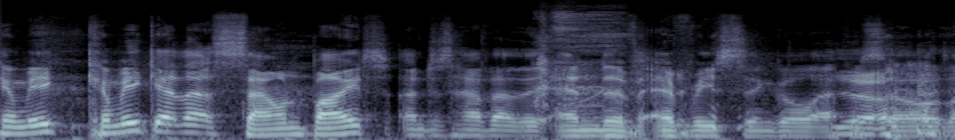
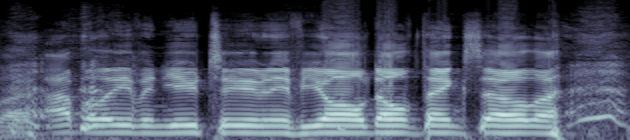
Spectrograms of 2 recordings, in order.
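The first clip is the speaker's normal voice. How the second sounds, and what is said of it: Southern-sounding imitation of another speaker. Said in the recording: “That was my impression of you ... that sounded very Southern”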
